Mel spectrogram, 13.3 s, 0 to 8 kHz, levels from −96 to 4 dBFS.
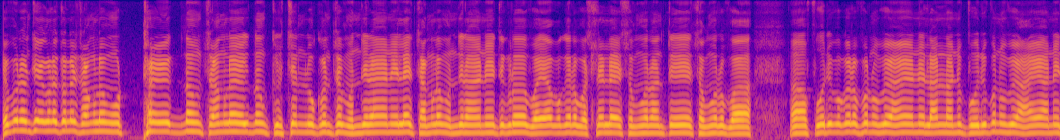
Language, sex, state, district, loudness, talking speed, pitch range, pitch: Marathi, male, Maharashtra, Chandrapur, -14 LUFS, 200 wpm, 160-180 Hz, 170 Hz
